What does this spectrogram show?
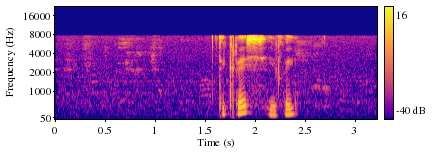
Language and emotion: Russian, positive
